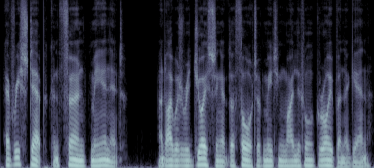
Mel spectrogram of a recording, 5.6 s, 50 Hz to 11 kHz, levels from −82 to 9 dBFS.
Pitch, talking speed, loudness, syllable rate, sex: 100 Hz, 205 wpm, -18 LUFS, 5.9 syllables/s, male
